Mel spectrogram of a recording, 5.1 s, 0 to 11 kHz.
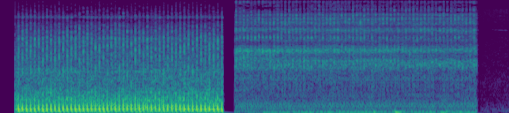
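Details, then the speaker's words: Craftsman LT2000 19.5HP lawn tractor twin engine before valve lash adjustment; fast, sharp ticking keeping time with the engine from loose valves/rocker arms, clicking at front. "Today I'm going to be working on the valve lash, because when the engine is running, there's clicking, you know, lifter sounds."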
